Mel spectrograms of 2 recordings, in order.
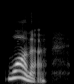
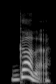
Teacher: In connected speech, want to often sounds like wanna and going to sounds like gonna.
